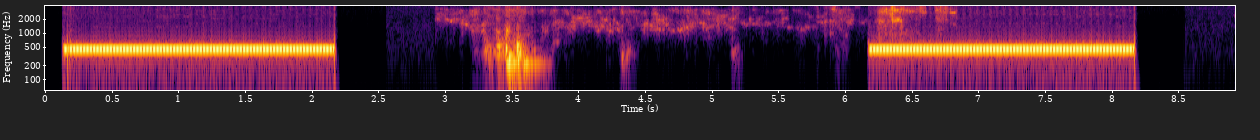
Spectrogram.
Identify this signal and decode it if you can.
Ringback tone (North America), 440 + 480 Hz.
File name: out- - - - - .8994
